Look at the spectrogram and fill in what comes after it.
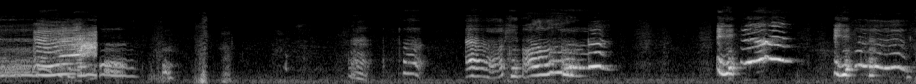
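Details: A newborn twin daughter, about 7 weeks old, cries in repeated rising and falling wails with short pauses before being fed; a hungry baby's cry.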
